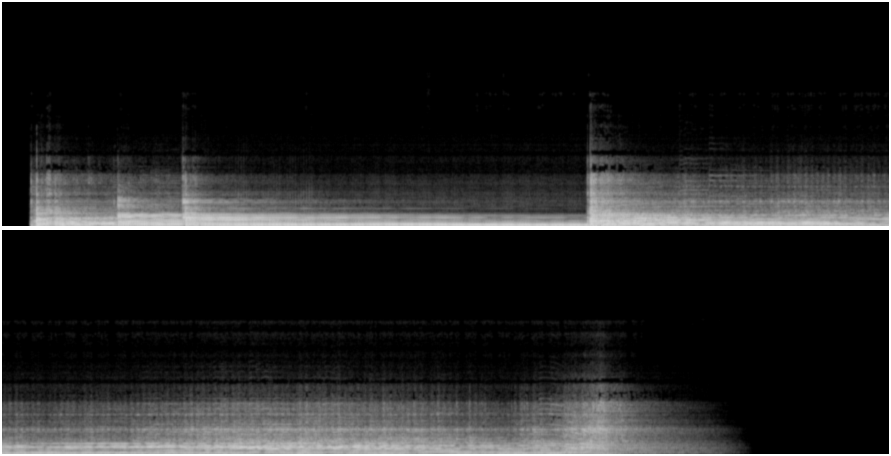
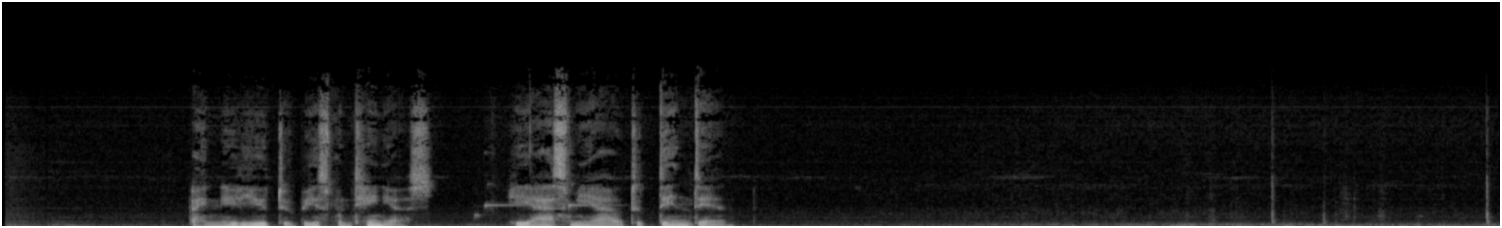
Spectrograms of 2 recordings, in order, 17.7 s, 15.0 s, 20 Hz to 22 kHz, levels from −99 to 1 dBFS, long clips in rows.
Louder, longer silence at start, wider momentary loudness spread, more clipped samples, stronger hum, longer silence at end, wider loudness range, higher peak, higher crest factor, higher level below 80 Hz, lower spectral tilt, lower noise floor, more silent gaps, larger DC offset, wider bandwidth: first, -20 LUFS vs -38 LUFS; second, 0.3 s vs 1.85 s; second, 10 LU vs 25 LU; neither; neither; first, 2.3 s vs 0.1 s; first, 10 LU vs 6 LU; first, -2 dBFS vs -20 dBFS; about the same, 18 dB vs 22 dB; first, -40 dBFS vs -68 dBFS; first, -9 dB/octave vs -4.5 dB/octave; second, -61 dBFS vs -72 dBFS; neither; neither; second, 6.8 kHz vs 15.5 kHz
